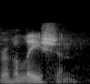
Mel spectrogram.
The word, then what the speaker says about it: revelation: is a countable noun how many syllables revelation 4 stressin third now you'll notice the pronunciation is very different reveal revelation his advice was a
